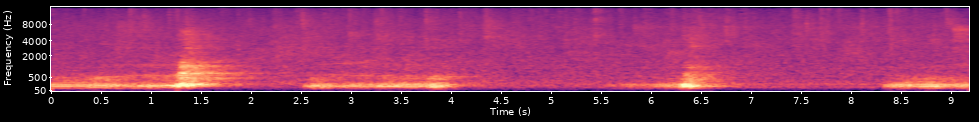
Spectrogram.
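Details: A Southern California Bloodhound that has seen rain only a few times barks at the rain, giving two deep, booming single woofs about five seconds apart over a steady wash of rain and low rumbling.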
